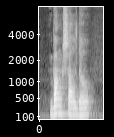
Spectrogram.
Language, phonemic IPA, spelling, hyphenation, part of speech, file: Dutch, /ˈbɑŋkˌsɑl.doː/, banksaldo, bank‧sal‧do, noun, Nl-banksaldo.ogg
- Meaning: balance on a bank account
